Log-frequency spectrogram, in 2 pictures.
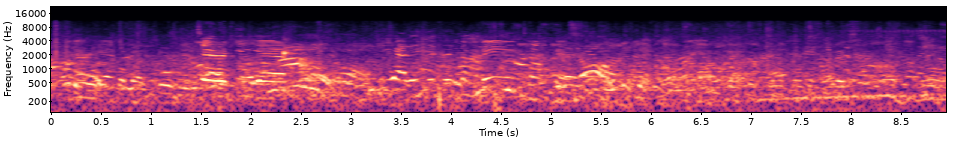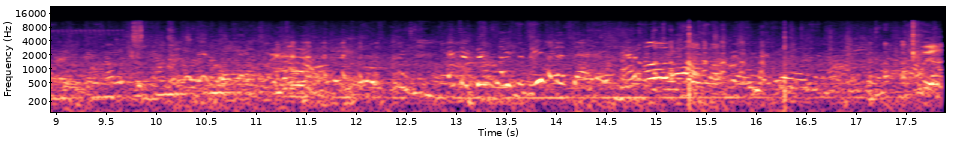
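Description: Several players call out and chatter across an open field.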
